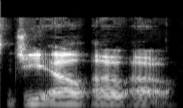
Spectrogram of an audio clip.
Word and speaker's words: Gloo: It's Gloo, but we spell it weird, Dale. It's Gloo.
